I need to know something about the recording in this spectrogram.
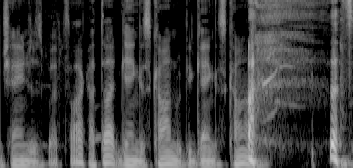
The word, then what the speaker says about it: Genghis Khan: I hate saying Genghis Khan. It's always been Genghis Khan, but it's apparently Genghis Khan.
